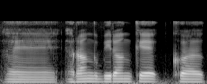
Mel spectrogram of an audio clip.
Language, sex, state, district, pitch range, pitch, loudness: Bhojpuri, male, Bihar, Muzaffarpur, 115-130 Hz, 125 Hz, -16 LUFS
